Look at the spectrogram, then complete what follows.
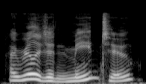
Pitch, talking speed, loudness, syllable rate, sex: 190 Hz, 205 wpm, -16 LUFS, 4.9 syllables/s, male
